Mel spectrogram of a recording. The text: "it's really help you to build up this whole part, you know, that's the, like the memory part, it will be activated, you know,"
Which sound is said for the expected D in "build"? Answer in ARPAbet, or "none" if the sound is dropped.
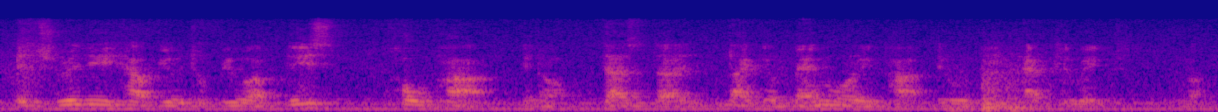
none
